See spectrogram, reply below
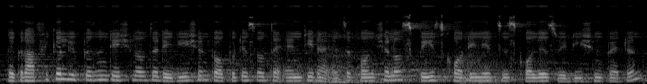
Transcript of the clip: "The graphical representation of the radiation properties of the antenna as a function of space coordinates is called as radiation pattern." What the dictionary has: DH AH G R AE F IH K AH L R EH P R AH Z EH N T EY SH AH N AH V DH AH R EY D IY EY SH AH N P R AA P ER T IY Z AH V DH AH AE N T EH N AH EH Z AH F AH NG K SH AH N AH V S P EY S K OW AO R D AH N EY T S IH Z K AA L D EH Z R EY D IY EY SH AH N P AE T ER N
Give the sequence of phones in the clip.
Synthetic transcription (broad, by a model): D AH G R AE F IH K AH L R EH P R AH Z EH N T EY SH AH N AH V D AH R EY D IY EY SH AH N P R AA P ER T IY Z AH V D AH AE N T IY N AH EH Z AH F AH NG K SH AH N AH V S P EY S K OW AO R D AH N EY T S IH S K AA L EH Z R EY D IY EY SH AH N P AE T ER N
